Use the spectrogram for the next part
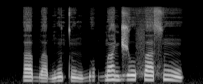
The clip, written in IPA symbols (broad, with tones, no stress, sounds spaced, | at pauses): a˧ b a˨ b ũ˧ t ũ˨ ɡ͡b o˧ ɡ͡b ã˦ d͡ʒ o˦ f a˦ s ũ˦˨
